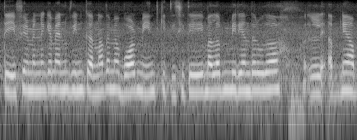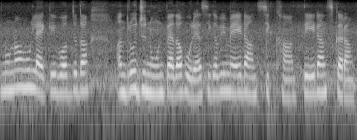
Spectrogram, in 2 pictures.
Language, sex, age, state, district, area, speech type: Punjabi, female, 18-30, Punjab, Bathinda, rural, spontaneous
